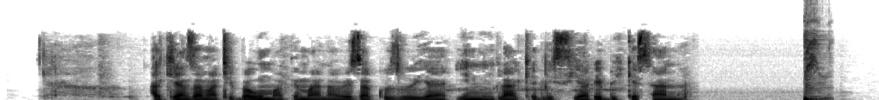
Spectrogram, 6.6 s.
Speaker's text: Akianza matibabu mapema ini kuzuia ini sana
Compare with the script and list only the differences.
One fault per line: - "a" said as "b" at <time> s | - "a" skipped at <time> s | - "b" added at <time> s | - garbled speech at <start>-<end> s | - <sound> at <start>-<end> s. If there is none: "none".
- "ini" said as "anaweza" at 2.4 s
- "lake lisiharibike" added at 3.7 s
- thud at 6.0-6.3 s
